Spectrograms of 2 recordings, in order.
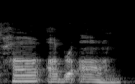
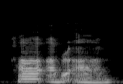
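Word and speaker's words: Ἀβραάμ: You see the name for Abraham, the patriarch of the Old Testament, and it's pronounced Ha-Abraham, Ha-Abraham. And what we have here is the definite article before Abraham.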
